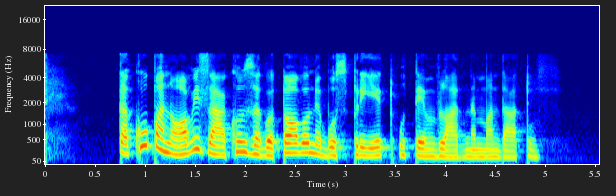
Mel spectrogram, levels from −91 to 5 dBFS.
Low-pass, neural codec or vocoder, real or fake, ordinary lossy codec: 7.2 kHz; codec, 16 kHz, 2 kbps, FunCodec, trained on Chinese and English, 25 frames a second; fake; none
